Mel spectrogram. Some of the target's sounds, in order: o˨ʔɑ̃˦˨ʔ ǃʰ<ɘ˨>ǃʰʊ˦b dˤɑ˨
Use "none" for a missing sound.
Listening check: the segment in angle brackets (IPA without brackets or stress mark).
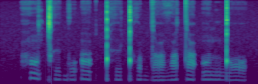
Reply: ɘ˦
